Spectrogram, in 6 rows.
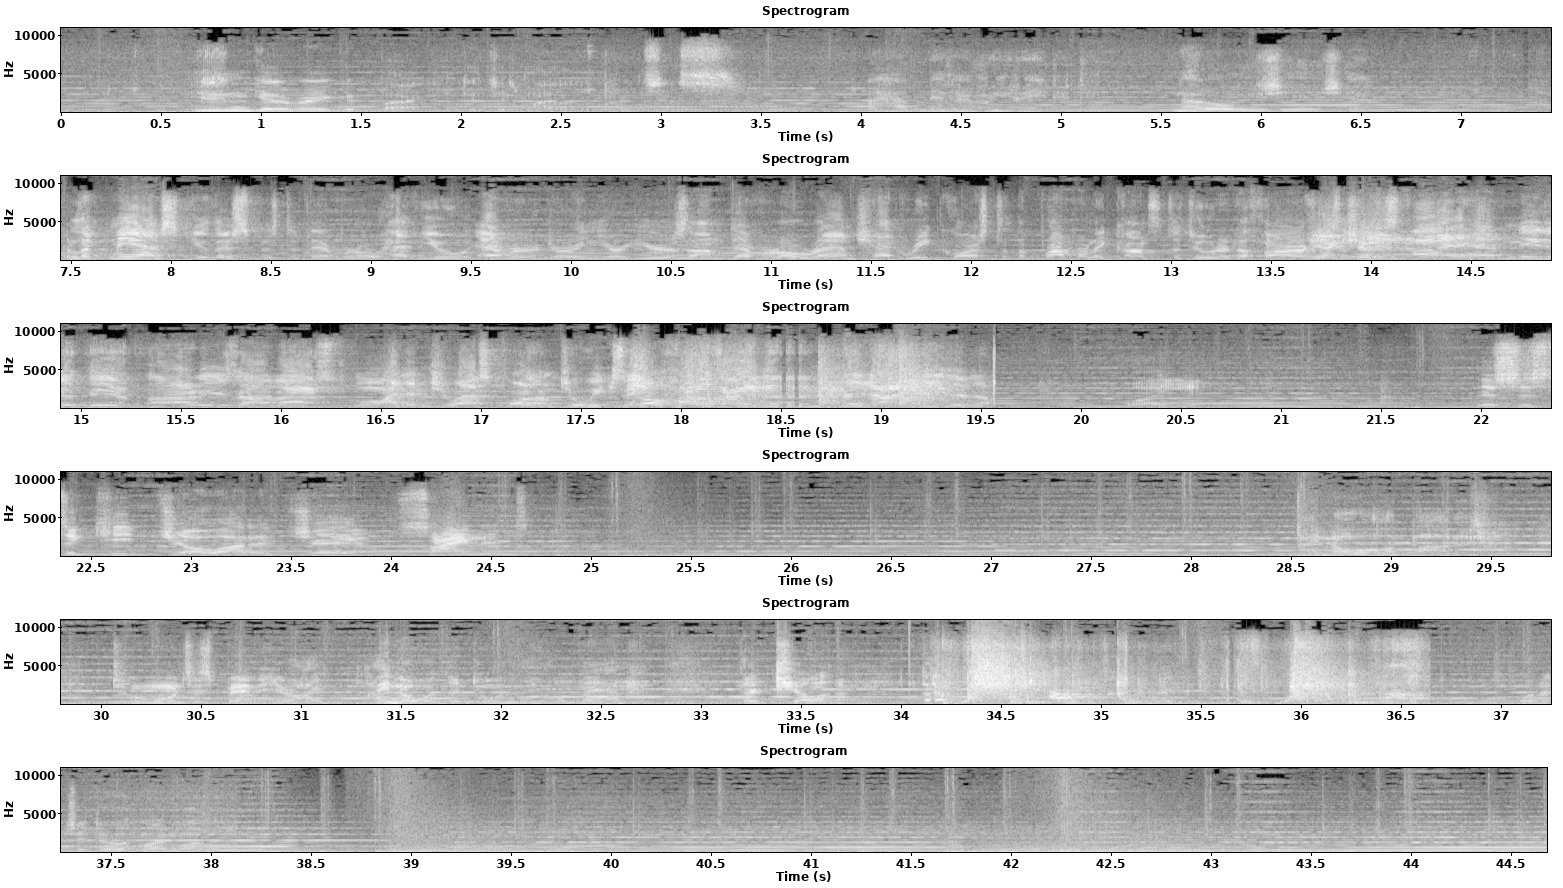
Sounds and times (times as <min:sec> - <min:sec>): Music: 0:00.0 - 0:44.6.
